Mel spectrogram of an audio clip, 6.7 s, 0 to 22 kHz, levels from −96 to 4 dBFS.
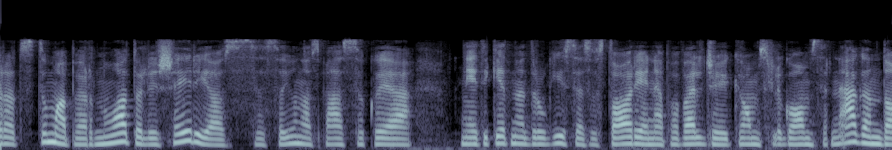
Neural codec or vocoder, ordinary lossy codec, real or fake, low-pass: none; AAC, 48 kbps; real; 7.2 kHz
